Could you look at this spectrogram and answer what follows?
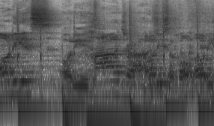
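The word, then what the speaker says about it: Aldis Hodge: Audius Hodge.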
